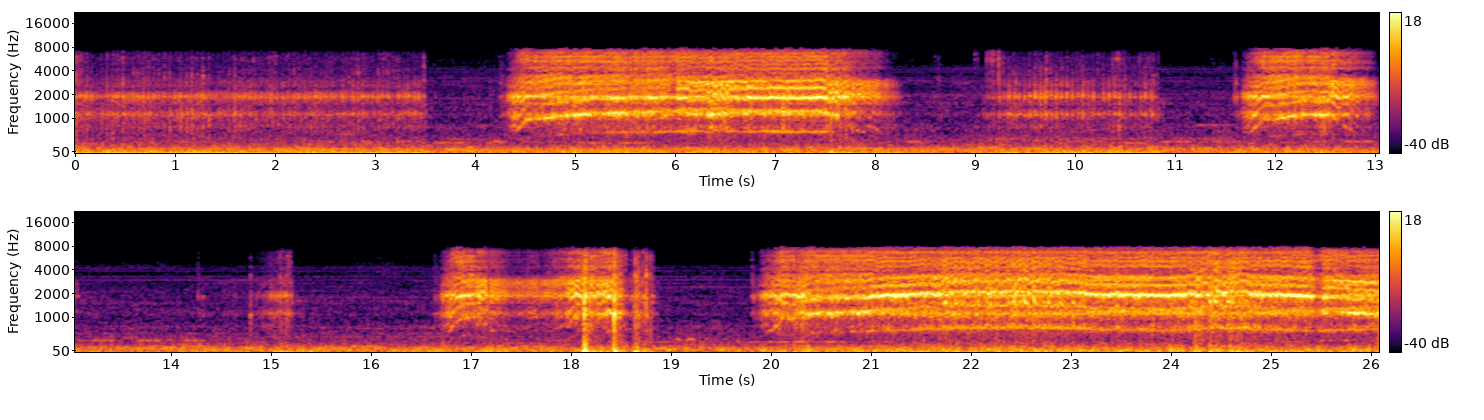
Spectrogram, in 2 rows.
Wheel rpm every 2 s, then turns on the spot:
20, 20, 90, 150, 10, 20, 60, 0, 10, 0, 130, 160, 160.
0-4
